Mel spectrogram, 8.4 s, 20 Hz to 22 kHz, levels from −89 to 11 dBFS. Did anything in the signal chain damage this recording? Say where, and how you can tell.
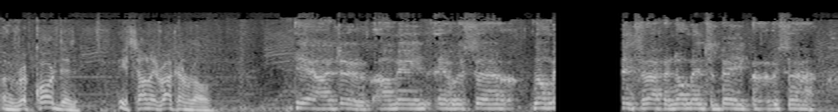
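Yes. A playback stall at the output stage: the sound stops mid-flow at 5.54 s and stays silent until 6.22 s, a gap of about 0.66 s, then resumes. The likely cause is the player's buffer running dry or its output thread being blocked, so nothing reached the output until it recovered.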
